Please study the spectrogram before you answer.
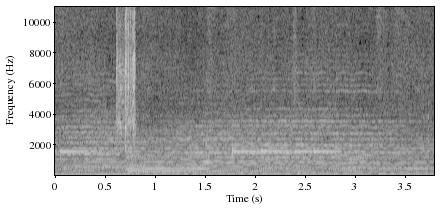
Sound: camera shutter clicks

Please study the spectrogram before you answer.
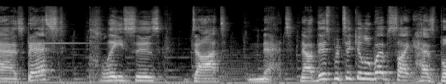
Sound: graphics ding

